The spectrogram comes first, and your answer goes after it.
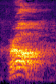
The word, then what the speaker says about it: rob: hope, and next come rob, R-O-B, rob, R-O-B, rob, and another robe. খেয়াল করো উচ্চারণটা, খেয়াল করো রব মানে সোজাসুজি হবে, আমাদের উচ্চারণটা হবে এখানে সোজাসুজি রব।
